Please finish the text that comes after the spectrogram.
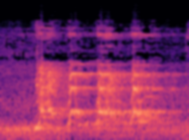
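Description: A human voice imitates a puppy's yips: four short, high, rising squeaks in steady succession, close and clear with no other talk.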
